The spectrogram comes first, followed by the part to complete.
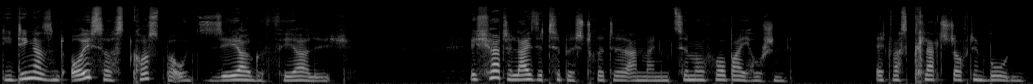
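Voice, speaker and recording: Woman, storyteller, calm soft narration, middle pitch, dry close sound. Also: unhurried, no echo. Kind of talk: reading a fantasy story aloud.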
